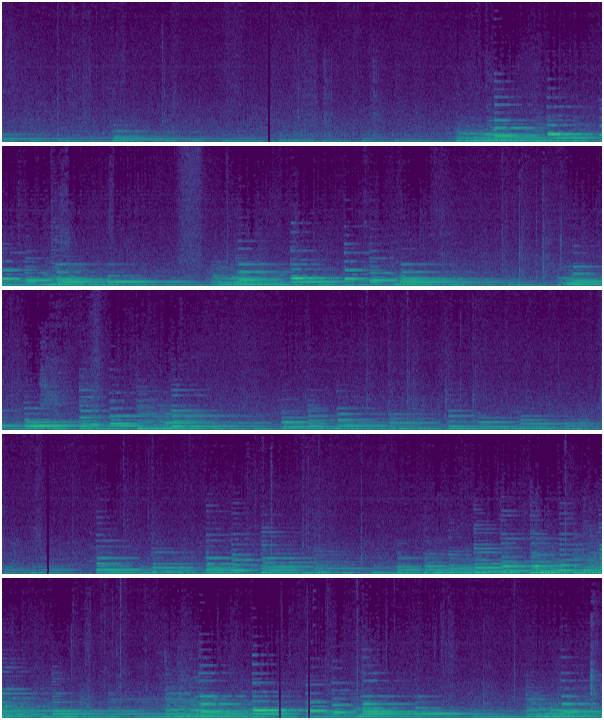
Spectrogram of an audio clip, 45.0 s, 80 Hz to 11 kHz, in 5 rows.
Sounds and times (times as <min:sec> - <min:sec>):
Acoustic guitar: 0:00.0 - 0:45.0.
